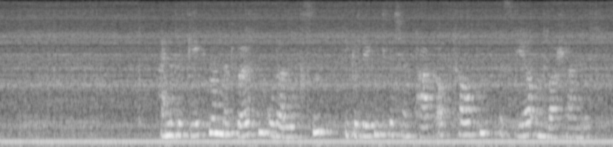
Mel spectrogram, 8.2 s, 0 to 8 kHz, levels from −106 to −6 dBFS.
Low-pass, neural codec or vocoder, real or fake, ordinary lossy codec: none; none; real; none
